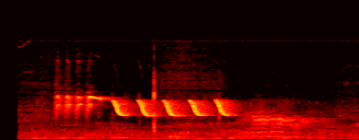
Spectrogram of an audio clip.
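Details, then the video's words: Unidentified songbird singing in a garden: a brief high introductory note, then a fast trill of about five sharp, identical downward-sweeping notes in under a second, over a quiet background. "(On)bekende zanger in mijn tuin"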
